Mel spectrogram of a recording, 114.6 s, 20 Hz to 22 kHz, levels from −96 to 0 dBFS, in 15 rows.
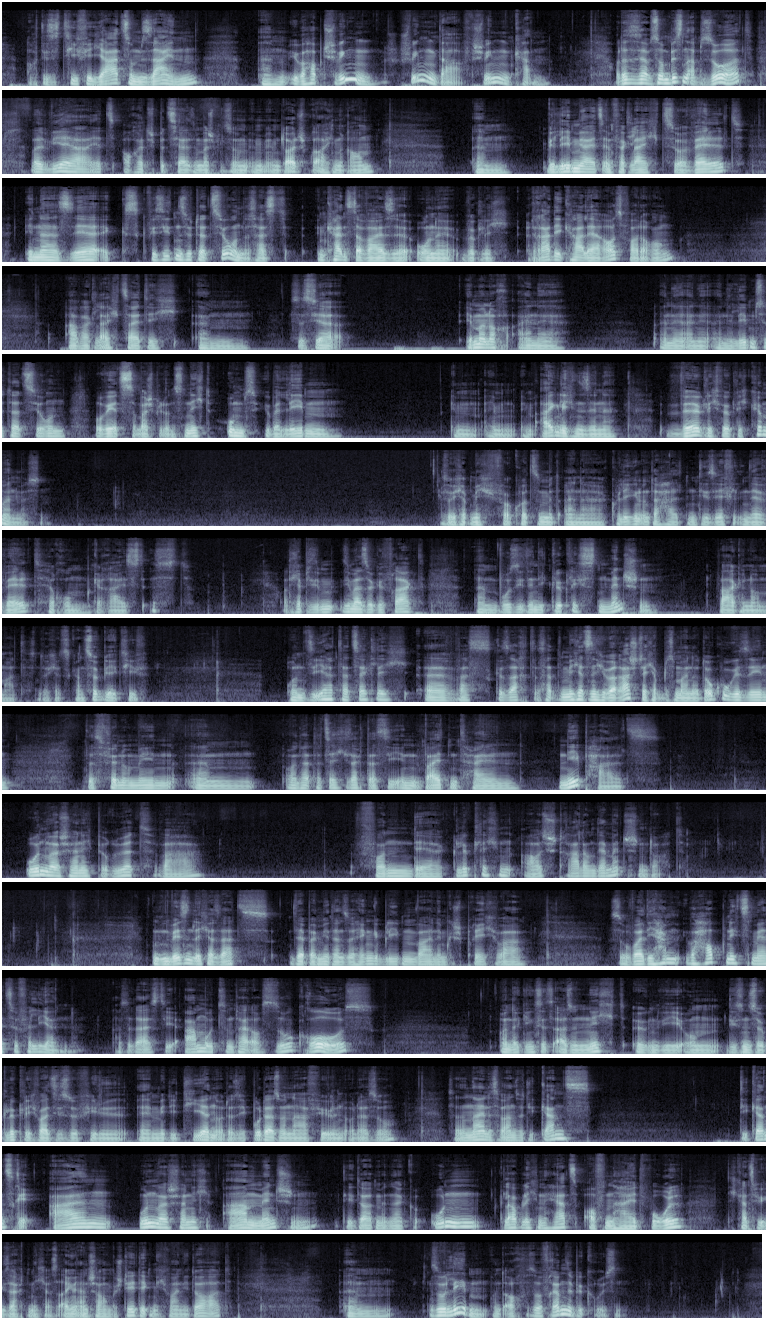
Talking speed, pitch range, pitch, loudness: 145 wpm, 85-110 Hz, 95 Hz, -23 LUFS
